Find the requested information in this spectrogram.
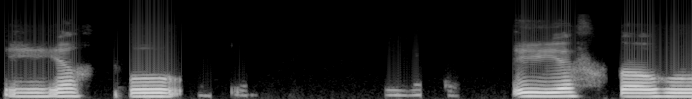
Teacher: nunnya seakan-akan enggak dibaca dan langsung masuk ke huruf ya dan dibaca dengung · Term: idgham ghunahnya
